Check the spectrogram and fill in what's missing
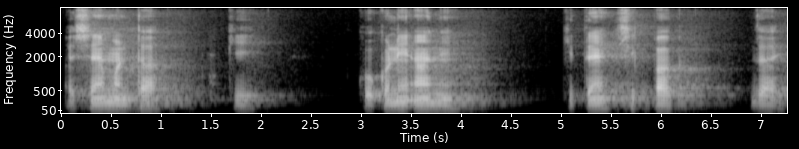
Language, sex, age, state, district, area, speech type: Goan Konkani, male, 18-30, Goa, Quepem, rural, spontaneous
